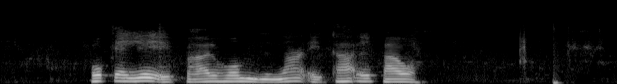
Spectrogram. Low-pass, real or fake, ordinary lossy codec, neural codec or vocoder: 7.2 kHz; fake; MP3, 96 kbps; codec, 16 kHz, 1 kbps, X-Codec, HuBERT features, trained on general audio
